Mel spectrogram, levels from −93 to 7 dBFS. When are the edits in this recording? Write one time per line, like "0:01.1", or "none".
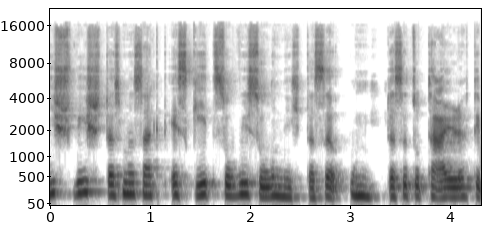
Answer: none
